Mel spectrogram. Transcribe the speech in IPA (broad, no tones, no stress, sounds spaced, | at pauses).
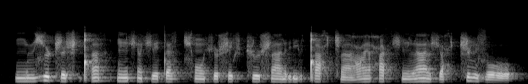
ŋ͡m ɨ ʑ ʉ ʈ͡ʂ e ʂ ǃʼ ɐ̃ x k͡p ĩ ʃ ɐ̃ ʃ e t ɐ z t͡ɕʰ õ ʃ ɵ ʂ i s ʈ͡ʂ ʉ ʂ ã r j ɨ ǃ a ħ ʈ͡ʂ ã ʕ ẽ ħ a x ʃ ĩ l ã l ʃ ɨ ħ ʈ͡ʂ ɨ z o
